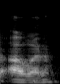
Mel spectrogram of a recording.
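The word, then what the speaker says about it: hour: इसी प्रकार ये जो एच से शुरू होता है, ये हिडन शब्द हैं, किंतु इनके उच्चारण में हम आ लगाते हैं शुरू में, ऑनेस्ट और आवर, तो इसमें एन शब्द लगेगा, एन आर्टिकल लगेगा।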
